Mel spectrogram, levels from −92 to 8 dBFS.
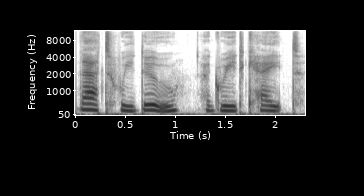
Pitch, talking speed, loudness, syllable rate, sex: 205 Hz, 130 wpm, -18 LUFS, 3.1 syllables/s, female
